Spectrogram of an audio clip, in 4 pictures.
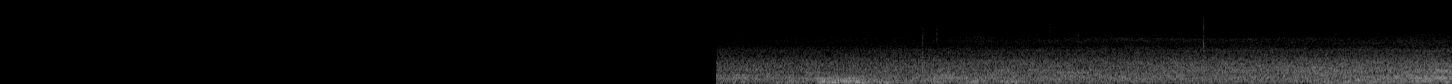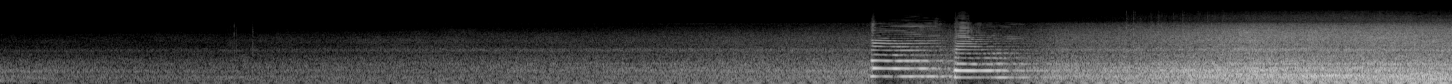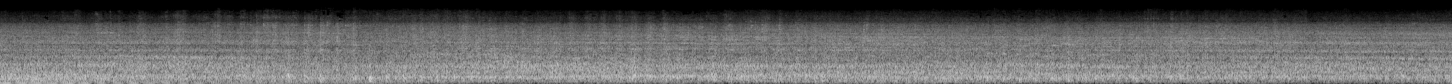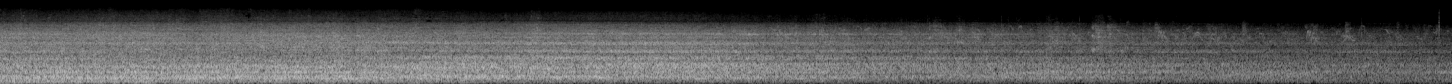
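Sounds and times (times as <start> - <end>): diesel locomotive approaching: 7.2 - 58.0
two-tone train horn: 23.2 - 25.2
freight wagons rumbling on rails: 23.8 - 58.0.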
